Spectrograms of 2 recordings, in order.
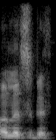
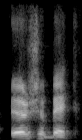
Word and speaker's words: Erzsébet: The story references what we Americans would call Elizabeth Bathory, Bathory. But in Hungarian, it's Erzsébet Bathory.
